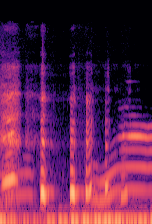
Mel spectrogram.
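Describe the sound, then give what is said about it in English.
A cat meows in a quick string of short, rising calls, several chirpy mews running into one another, fairly loud with no one speaking. “Well, if you listen closely, I think that answers itself. Oh, kitty.”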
